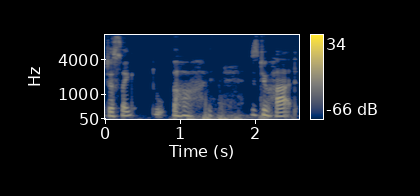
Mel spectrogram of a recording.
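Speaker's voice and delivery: ordinary talk, nothing marked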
